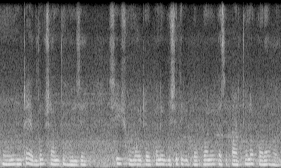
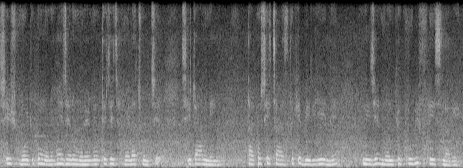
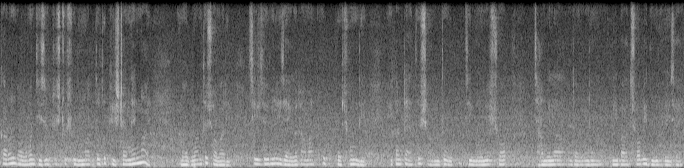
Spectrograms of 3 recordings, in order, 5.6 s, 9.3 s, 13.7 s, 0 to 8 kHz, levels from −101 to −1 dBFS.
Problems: none marked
